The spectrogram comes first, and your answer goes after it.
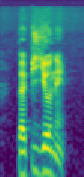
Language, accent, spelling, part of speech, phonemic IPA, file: French, France, papillonner, verb, /pa.pi.jɔ.ne/, LL-Q150 (fra)-papillonner.wav
- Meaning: to flit (from one to another)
